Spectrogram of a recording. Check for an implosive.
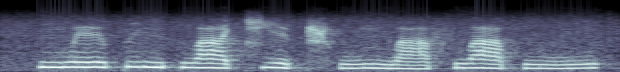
absent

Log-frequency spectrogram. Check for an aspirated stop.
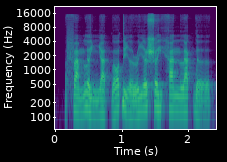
absent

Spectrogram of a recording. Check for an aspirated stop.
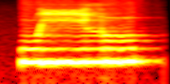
absent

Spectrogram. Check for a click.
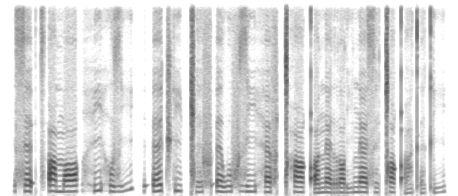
present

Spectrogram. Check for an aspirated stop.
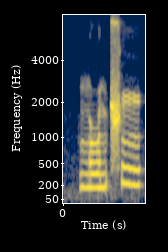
present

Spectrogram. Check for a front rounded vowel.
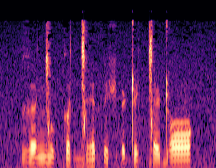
absent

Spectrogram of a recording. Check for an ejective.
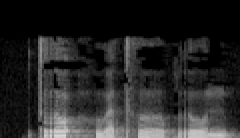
absent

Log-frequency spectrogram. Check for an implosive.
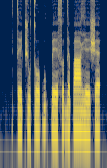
present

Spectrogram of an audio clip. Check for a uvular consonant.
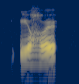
present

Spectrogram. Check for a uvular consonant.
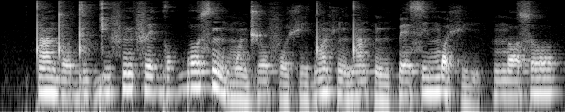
absent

